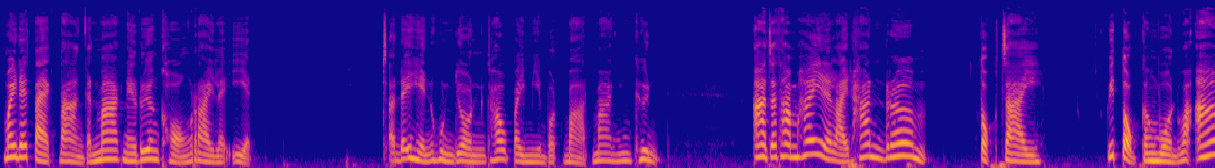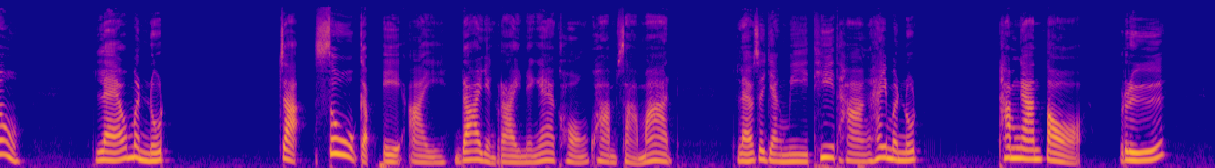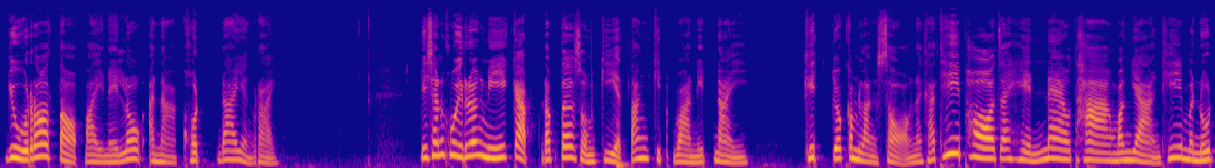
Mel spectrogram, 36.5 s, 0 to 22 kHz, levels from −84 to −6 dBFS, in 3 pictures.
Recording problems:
none

